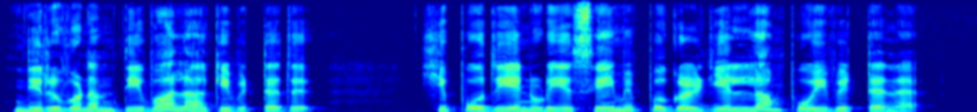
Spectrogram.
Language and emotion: Tamil, sad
